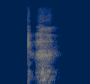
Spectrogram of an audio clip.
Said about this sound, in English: as I cough. Bless you.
